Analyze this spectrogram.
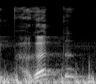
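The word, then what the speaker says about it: ਭਗਤਿ: भंडार अनगिनत हैं तेरी भगत तेरी भगत भगत से अर्थ है यहां भगत त पे छोटी ई की मात्रा है और आखिरी अक्षर पर छोटी ई की मात्रा का उच्चारण नहीं होता है श्री गुरु ग्रंथ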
